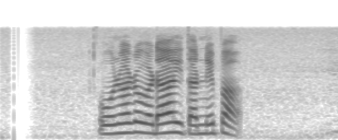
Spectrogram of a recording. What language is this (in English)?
Sinhala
